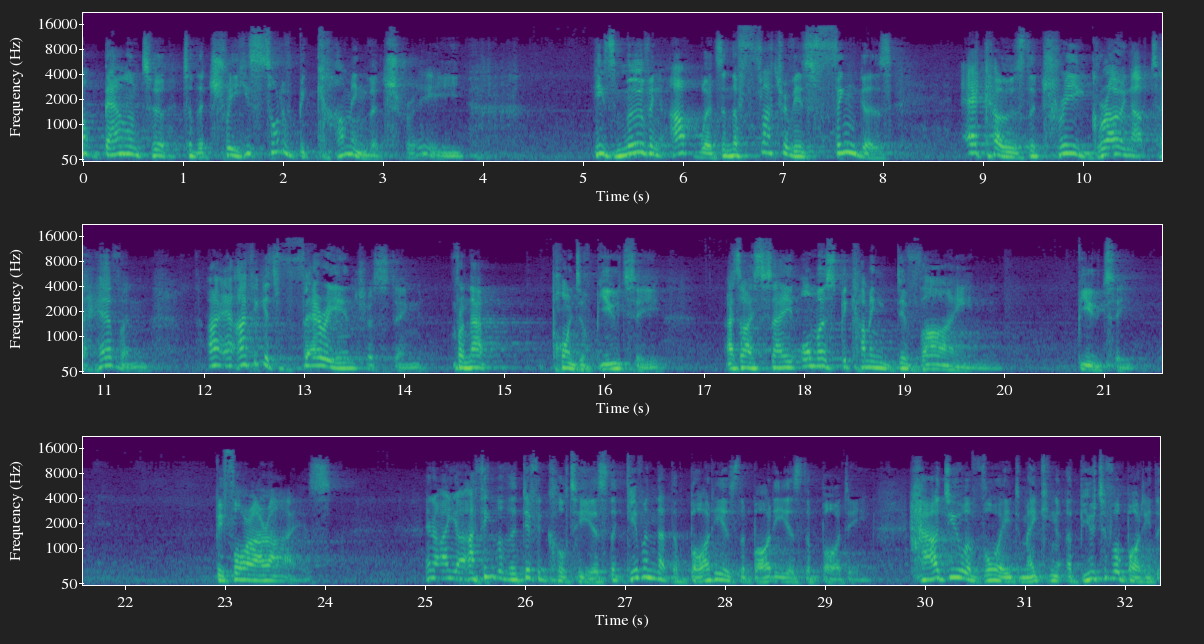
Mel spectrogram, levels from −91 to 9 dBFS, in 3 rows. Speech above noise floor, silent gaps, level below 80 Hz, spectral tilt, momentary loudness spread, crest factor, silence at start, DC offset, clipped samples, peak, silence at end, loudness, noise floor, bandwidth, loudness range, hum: 27 dB; none; -54 dBFS; -5 dB/octave; 13 LU; 18 dB; 0 s; under 0.1%; under 0.1%; -2 dBFS; 0 s; -21 LUFS; -48 dBFS; 15 kHz; 4 LU; none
